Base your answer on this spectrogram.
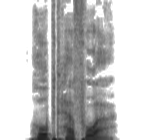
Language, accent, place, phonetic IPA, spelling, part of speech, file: German, Germany, Berlin, [ˌhoːpt hɛɐ̯ˈfoːɐ̯], hobt hervor, verb, De-hobt hervor.ogg
- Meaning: second-person plural preterite of hervorheben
